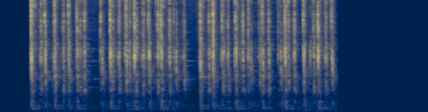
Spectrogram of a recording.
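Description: Typing sound effect: rapid key clicks in three quick runs with short pauses between them, stopping about three and a half seconds in.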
